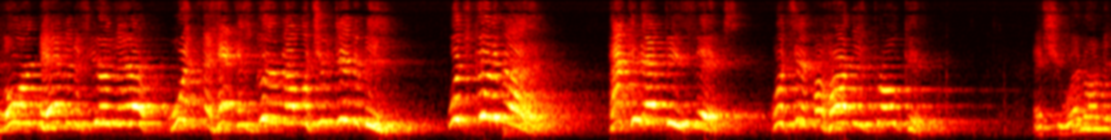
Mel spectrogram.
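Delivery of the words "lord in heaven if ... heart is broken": full-voiced, very high shouted demand; angry yelling. Heartbroken woman yelling up at God, angry. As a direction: yell up at heaven in outrage. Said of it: "she yelled up".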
